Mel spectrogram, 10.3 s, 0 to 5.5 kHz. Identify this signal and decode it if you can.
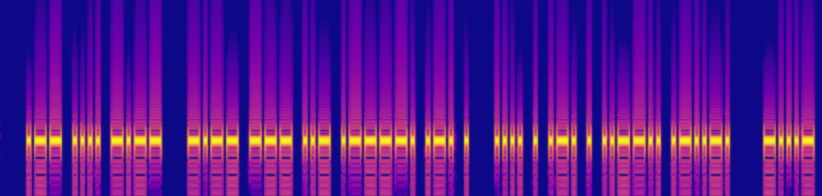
Morse code, heard as a keyed tone, about 25 wpm, 600 Hz. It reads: WHY YOU'RE HERE?" <BT>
